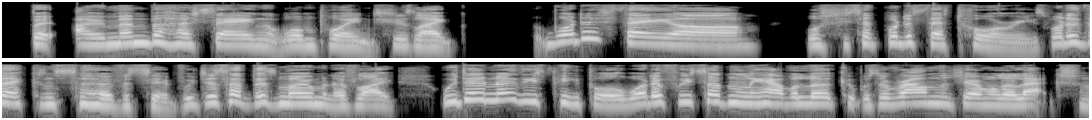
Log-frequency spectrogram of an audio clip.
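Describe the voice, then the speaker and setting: With a southern English accent, a woman speaks at a very fast pace in a fairly high pitch, in a dry, close sound with no echo against a quiet background. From southern England. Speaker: podcast guest sharing personal story. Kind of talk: interview conversation. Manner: hesitant with false starts.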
